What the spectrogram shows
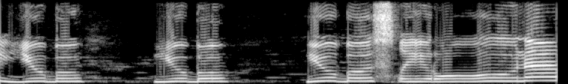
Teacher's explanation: یہ اپنے مخرج میں رکے گا نہیں بلکہ اس کی آواز اس کے مخرج سے واپس پلٹ کر آئے گی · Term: حرف مقلقل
